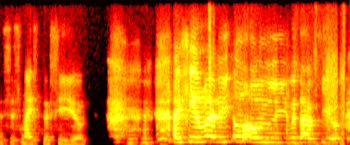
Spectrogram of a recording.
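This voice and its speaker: A woman with a Polish accent talks at a moderate pace in a high voice. Her intonation is lively, and her loudness swings widely. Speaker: artist. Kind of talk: casual chat. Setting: video call. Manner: halting.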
